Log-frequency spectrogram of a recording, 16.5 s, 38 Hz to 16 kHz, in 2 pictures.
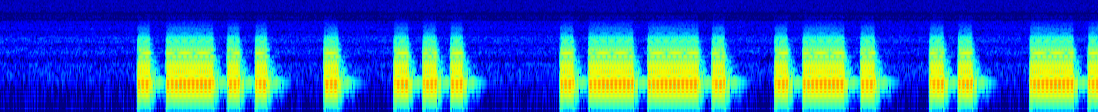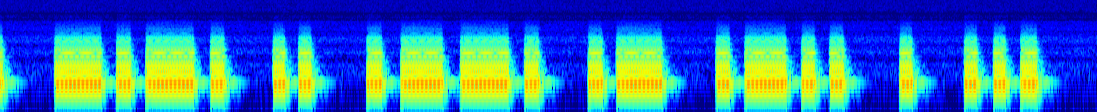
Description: Morse code, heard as a horn, hand-sent with a straight key, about 11 wpm. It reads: LES PRINCIPALES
